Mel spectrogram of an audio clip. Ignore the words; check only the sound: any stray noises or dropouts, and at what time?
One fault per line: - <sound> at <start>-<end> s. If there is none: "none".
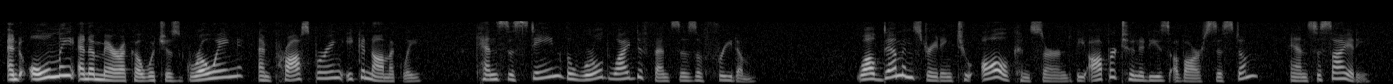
none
